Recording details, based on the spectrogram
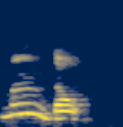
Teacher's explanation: o som sai do nariz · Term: som vocálico nasal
